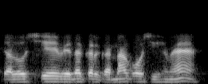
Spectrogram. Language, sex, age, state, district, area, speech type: Dogri, male, 18-30, Jammu and Kashmir, Udhampur, rural, conversation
